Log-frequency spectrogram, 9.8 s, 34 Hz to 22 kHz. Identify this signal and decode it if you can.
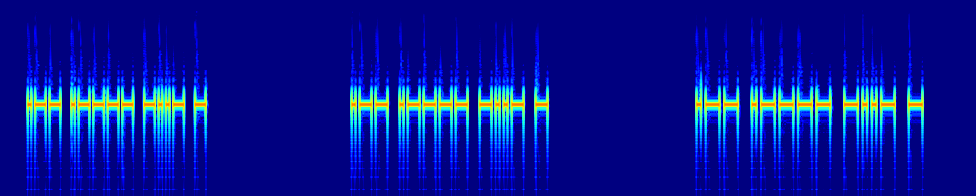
Morse code, heard as a keyed tone, about 30 wpm, 700 Hz. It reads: W1XT W1XT W1XT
